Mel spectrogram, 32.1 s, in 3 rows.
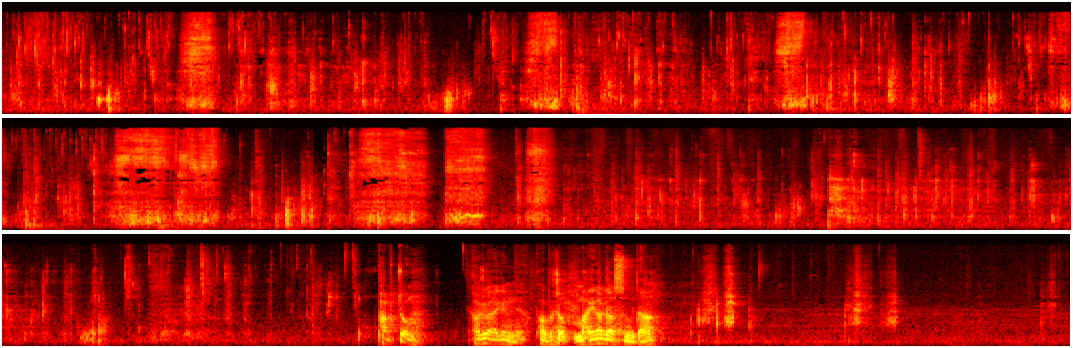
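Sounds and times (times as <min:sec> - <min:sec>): noodle slurping: 0:00.0 - 0:16.2
wet chewing: 0:00.0 - 0:25.1.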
